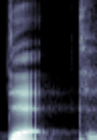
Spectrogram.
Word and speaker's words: debt: So another example of a silent B debt. D E B T. We do not pronounce the B. So you can imagine this word debt, jivida, is just like D E, like an E, E, T, debt.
